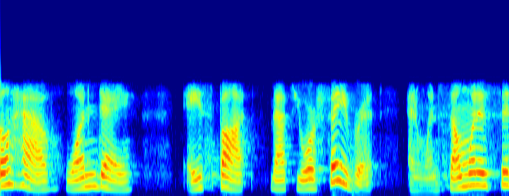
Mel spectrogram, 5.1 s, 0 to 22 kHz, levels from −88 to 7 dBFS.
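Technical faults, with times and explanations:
3.52–3.54 s, packet loss with pitch repetition: just after "a spot that's your", about 20 ms of audio goes missing, which fits a single lost packet. The receiver bridges the gap by repeating the last pitch period, so the sound briefly holds with a slightly buzzy quality on the band-limited G.711 telephone line.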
